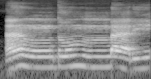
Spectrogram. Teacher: apabila bertemu alif atau hamzah di satu kalimat, maka dikenai hukum bacaan mad wajib mutasil. Ya, bacanya panjang 4-6 ketukan.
